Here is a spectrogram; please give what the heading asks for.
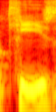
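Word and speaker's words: cays: It's 700 scattered islands and small keys. It's spelled C-A-Y-S, but it's pronounced Key.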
